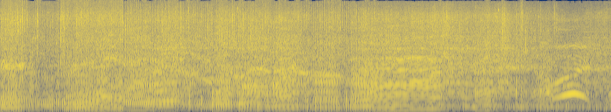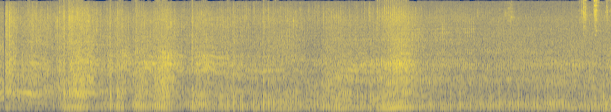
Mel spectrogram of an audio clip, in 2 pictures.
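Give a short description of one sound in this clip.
A motorcycle engine revs up and down in sharp bursts close by.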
